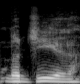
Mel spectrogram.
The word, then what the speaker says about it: Loggia: Robert Loggia.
